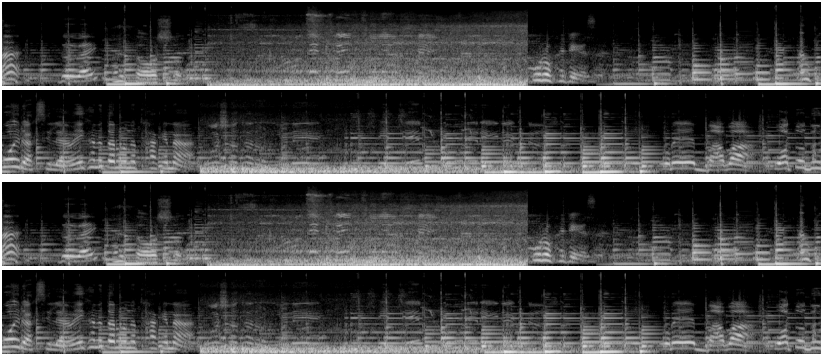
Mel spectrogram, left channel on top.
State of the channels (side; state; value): both; identical; correlation 1.00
